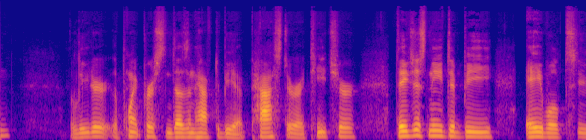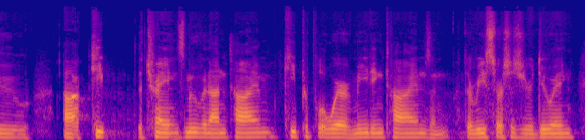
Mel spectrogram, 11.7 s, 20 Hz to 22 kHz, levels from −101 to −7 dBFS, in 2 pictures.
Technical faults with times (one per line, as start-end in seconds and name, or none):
5.73-6.17 repeated packet loss (robotic sound)
6.53-7.61 repeated packet loss (robotic sound)
8.13-8.21 short concealed packet loss
8.49-8.53 short concealed packet loss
